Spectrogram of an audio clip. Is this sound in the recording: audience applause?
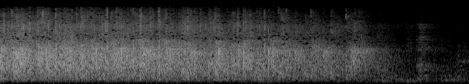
yes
